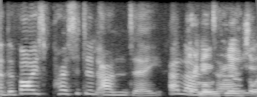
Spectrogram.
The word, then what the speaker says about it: Kamala: Isn't it Camelina or something like that? I don't know how to say it. Camel Toe Harris, yeah, but what's the proper name? I have no idea. Kamala, that's it.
